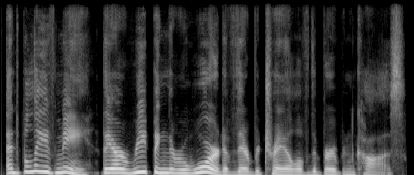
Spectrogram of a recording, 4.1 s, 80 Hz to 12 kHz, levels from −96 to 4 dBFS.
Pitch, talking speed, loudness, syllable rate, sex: 235 Hz, 215 wpm, -17 LUFS, 5.9 syllables/s, female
